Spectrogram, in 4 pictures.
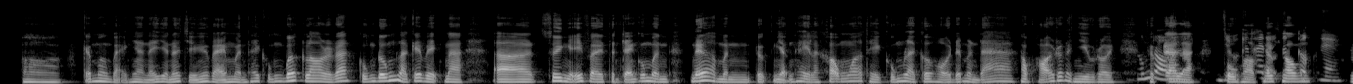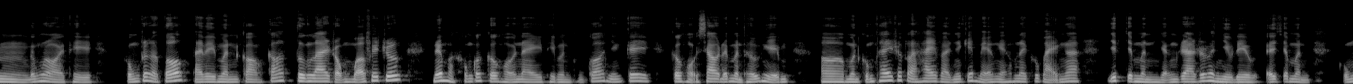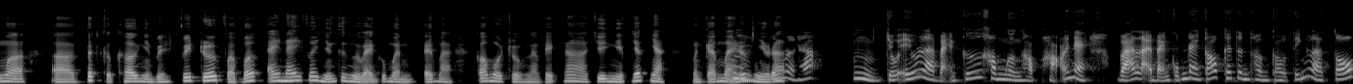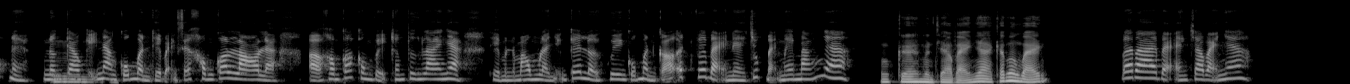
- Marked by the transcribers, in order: tapping; other background noise
- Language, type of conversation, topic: Vietnamese, advice, Bạn nên làm gì để cạnh tranh giành cơ hội thăng chức với đồng nghiệp một cách chuyên nghiệp?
